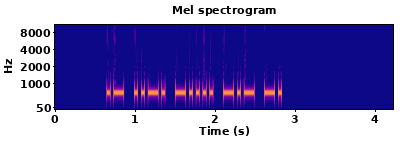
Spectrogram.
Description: Morse code, heard as a keyed tone, about 28 wpm, 690 Hz. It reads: AF6KN
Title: SOTA QSO Practice 28wpm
